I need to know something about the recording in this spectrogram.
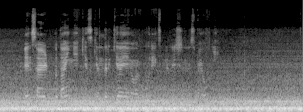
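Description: Steady low rumble of a car's road and engine noise heard from inside the moving car. A voice speaks briefly over it twice.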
